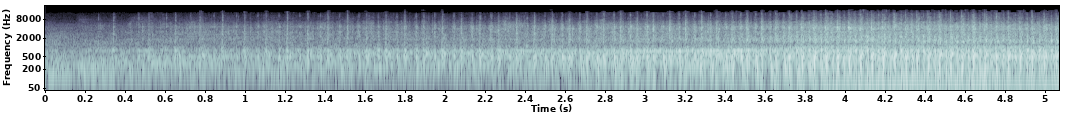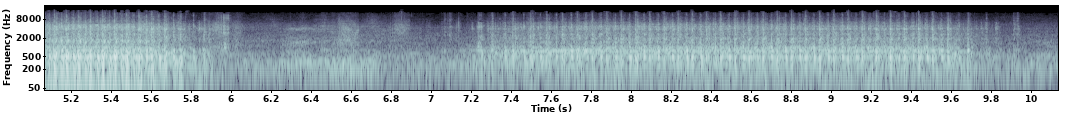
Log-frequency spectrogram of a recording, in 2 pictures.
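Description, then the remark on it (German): A sewing machine runs loud, its needle punching holes through a paper culture magazine to draw on it, in a fast, steady rattle, pausing briefly near the middle before starting up again and running to the end. “Ich zeichne mit der Nähmaschine, mache Löcher ins Kulturmagazin und am Schluss ist dann das eine Weihnachtskugel, die man rausnehmen kann, weil es ist eigentlich perforiert und dann kann man so einen Weihnachtsbaum hängen.”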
